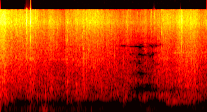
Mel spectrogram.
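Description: Walking through tall meadow grass: feet and legs brushing and rustling through the vegetation, loudest at the start and easing off.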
